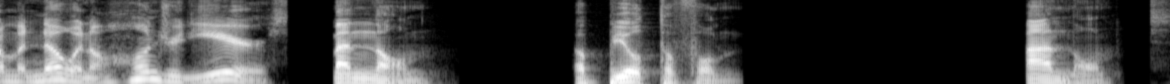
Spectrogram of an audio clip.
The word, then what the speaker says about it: Manon: That's a French girl's name, a given name in French in France. It's said as Manon.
